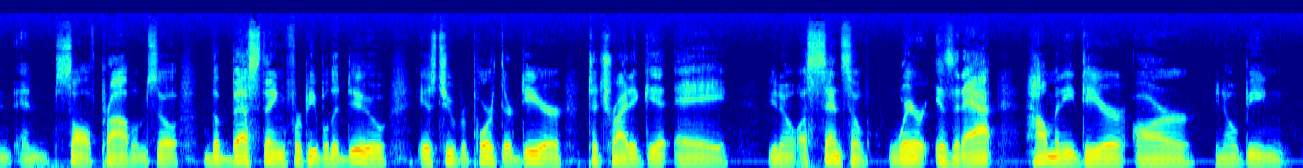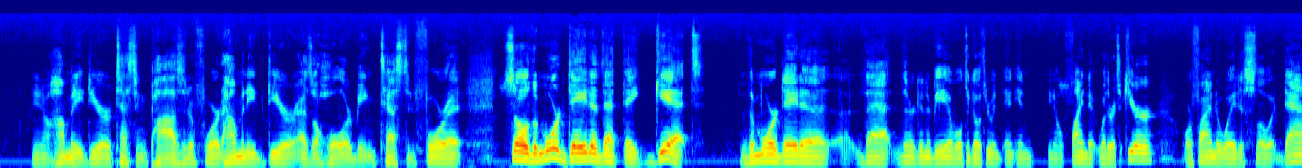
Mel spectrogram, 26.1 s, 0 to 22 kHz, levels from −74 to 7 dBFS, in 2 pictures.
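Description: From the start, the speech carries low bit depth with noise shaping: about 9 bits, with rounding error pushed upward, giving a steady thin hiss roughly 25 dB below the signal, brightest at the top. From 22.61 to 24.43 s, after "they're going to be", a time-stretched section runs at 1.95 times speed with unchanged pitch, rushed, likely from software squeezing that passage to fit.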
